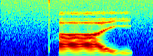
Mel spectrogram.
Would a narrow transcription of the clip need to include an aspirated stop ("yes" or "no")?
yes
